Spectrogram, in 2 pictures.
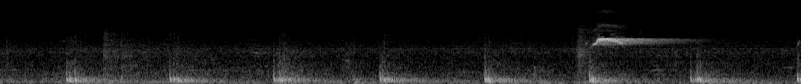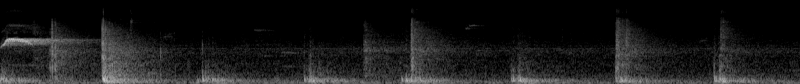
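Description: Drill team cadets marching in step on a hardwood basketball court, stamping their heels about once a second, each stamp trailing off in the hall's echo. Two brief high squeaks come near the middle.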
